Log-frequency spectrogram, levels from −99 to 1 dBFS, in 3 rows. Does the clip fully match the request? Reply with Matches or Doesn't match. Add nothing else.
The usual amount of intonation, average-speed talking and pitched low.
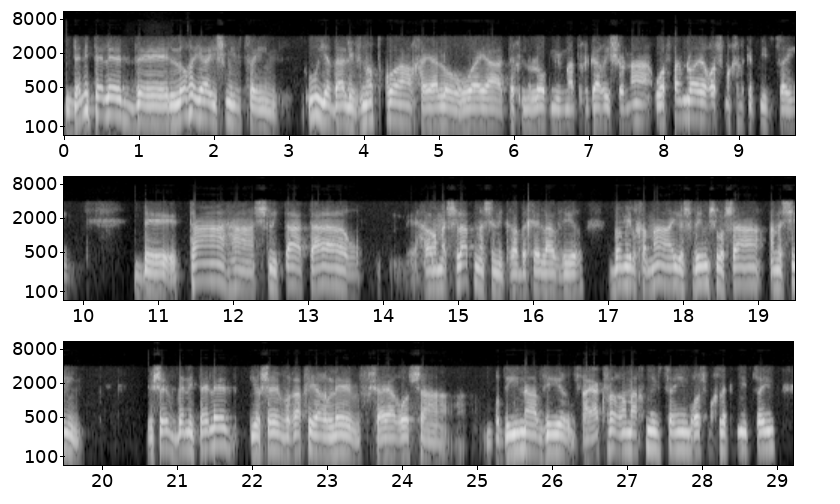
Matches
